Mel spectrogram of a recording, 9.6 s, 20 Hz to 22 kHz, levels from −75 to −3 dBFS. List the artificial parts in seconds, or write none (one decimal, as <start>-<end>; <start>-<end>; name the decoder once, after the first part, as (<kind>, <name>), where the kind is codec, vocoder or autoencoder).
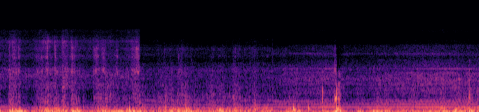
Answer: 0.4-3.2 (autoencoder, DAC-VAE)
